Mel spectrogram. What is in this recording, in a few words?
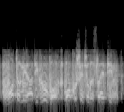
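Serbian damaged engine mood low, speech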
